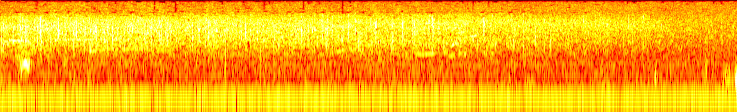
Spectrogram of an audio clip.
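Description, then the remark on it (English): An audience gives God a clap offering, clapping hands in steady, dense applause for about fifteen seconds. It is a continuous crackling wash of many hands at an even loudness, with no voices standing out. “Give God a good little clap offering here for a minute.”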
